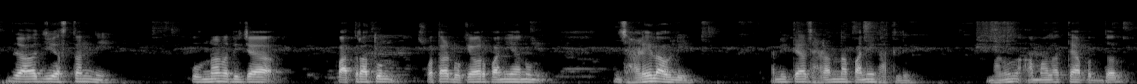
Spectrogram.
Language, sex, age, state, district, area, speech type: Marathi, male, 45-60, Maharashtra, Amravati, rural, spontaneous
